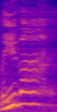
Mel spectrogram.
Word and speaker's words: Levi: And he was like, "Oh, you mean Levi?" I was like, "Oh shit, that's his name pronounced." I couldn't, I couldn't get it down, and then I couldn't. Uh, it took a minute for me to be able to say it because of the Levi jeans.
